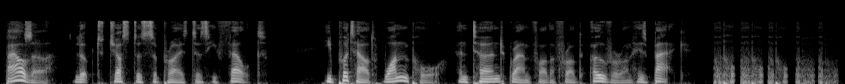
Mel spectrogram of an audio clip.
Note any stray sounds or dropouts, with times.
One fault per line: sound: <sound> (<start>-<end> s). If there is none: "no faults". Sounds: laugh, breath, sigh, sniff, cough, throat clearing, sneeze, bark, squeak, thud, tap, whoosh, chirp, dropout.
sound: laugh (7.1-8.4 s)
